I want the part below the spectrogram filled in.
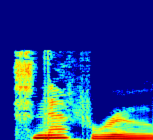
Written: Snefru

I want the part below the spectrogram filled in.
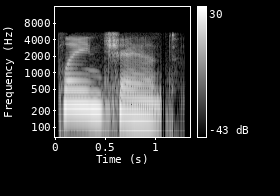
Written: plainchant

